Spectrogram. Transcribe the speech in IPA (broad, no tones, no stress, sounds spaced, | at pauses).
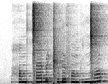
h ɑ m ə ǀ æ ɓ ə˞ ǁ u ɗ ə˞ f ɔ̃ bʱ i ŋ͡ǀ ɔ̃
